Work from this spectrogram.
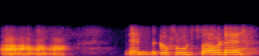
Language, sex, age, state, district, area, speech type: Malayalam, female, 18-30, Kerala, Wayanad, rural, conversation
